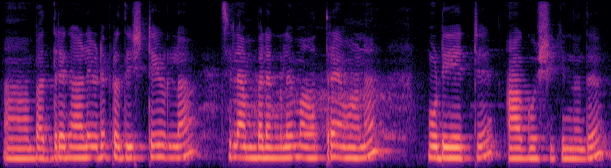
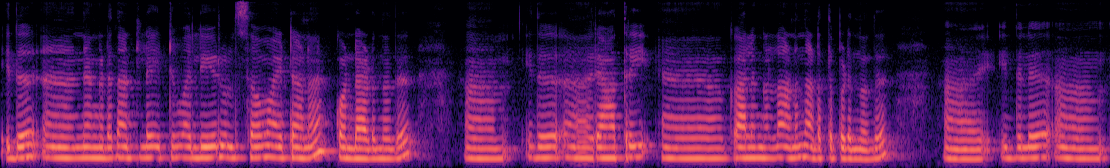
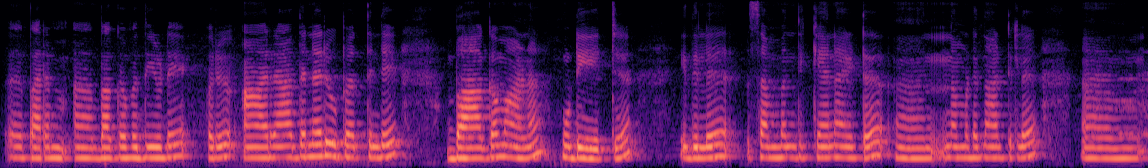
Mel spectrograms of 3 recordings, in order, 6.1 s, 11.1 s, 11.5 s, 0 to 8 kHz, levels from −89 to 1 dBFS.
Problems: background sounds at intervals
